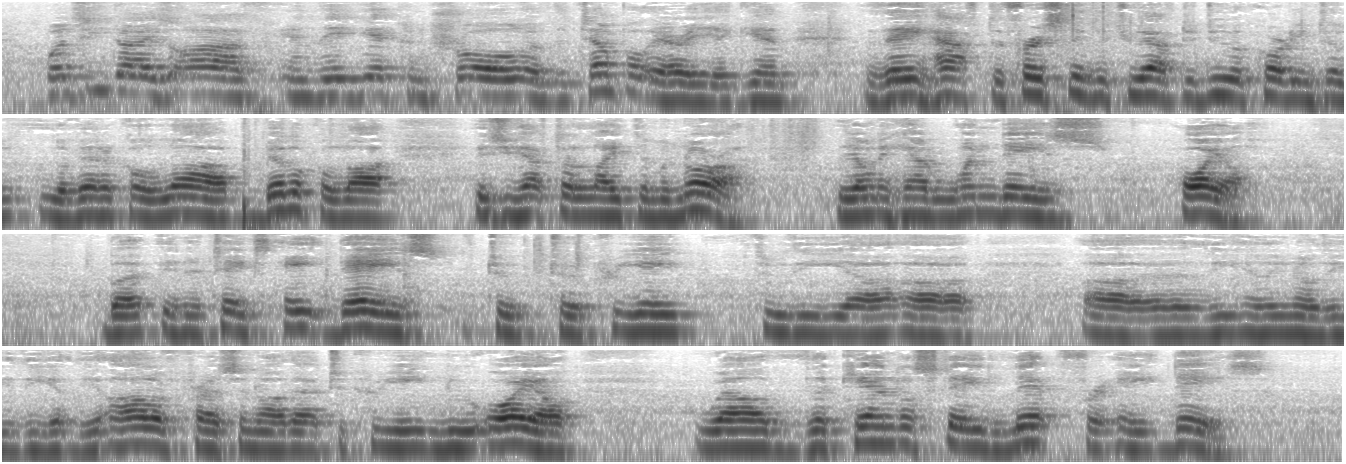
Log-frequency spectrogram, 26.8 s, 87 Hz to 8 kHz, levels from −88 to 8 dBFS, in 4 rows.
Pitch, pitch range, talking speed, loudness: 155 Hz, 145-175 Hz, 175 wpm, -23 LUFS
